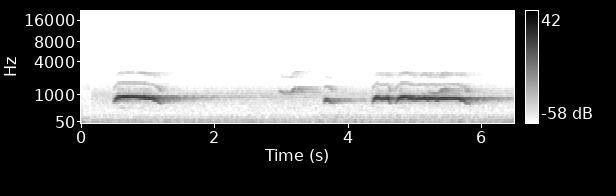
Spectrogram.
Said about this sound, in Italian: Il grido lontano di una civetta era il solo suono che turbasse il silenzio di morte.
